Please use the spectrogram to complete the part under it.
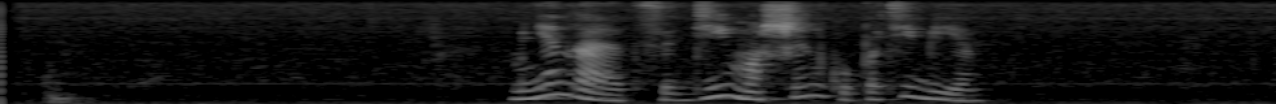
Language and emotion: Russian, neutral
